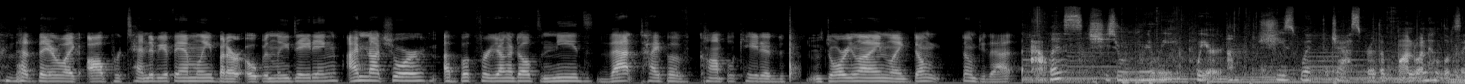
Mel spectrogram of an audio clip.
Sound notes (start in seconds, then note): 0.0 chuckling; 8.0 claps hands once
